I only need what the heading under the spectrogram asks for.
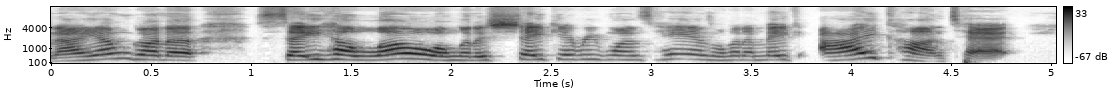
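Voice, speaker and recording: The woman's pitch sits high. She keeps a moderate pace. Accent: Southern US. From US South, Lower Alabama. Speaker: HR professional and speaker. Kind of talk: livestream talk. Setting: LinkedIn live video.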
